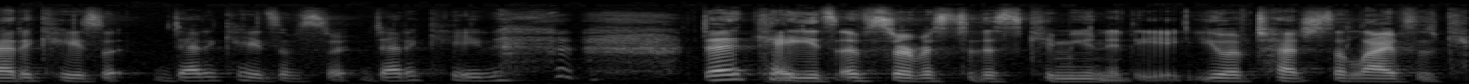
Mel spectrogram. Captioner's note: laughs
